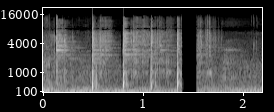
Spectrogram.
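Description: Metal clinking against a stainless steel bowl: four sharp clinks about a third of a second apart, each ringing briefly. The sound then drops out for a moment.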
